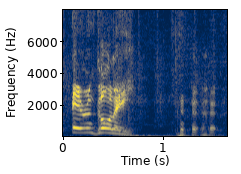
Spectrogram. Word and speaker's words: Eiren Gauley: I'm joined all the way from extremely sunny Toronto, Eiren Gauley. Yes. It worked. You pronounced it right.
